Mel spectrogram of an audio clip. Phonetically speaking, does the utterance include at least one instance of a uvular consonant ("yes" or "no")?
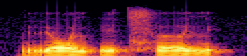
no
